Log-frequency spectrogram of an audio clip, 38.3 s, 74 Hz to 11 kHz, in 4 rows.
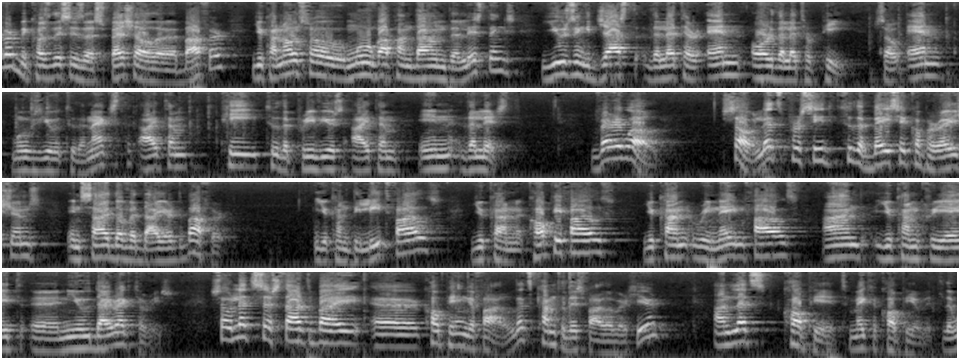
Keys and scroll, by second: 8.7-12.0 typing, 32.2 ctrl+s, 32.8-33.9 typing, 34.3 Return.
